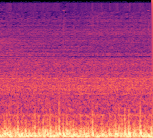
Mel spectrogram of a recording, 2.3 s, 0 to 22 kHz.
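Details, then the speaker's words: 2014 GMC Yukon 5.3 LS V8 with code P0307: deep idle with an uneven, lumpy pulse from a cylinder 7 misfire, felt in cabin and seen on the tachometer; persists after tightening intake bolts, number 7 plug crispy, insulator apparently cracked. "and I can still feel it in the truck. And you can see it on the tachometer. I knew it couldn't be that easy."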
